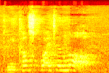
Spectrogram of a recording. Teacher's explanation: the next little word group is a High Head and a High-Fall Nucleus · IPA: kəŋ ˈkɒs kwaɪt ə ˋlɒt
